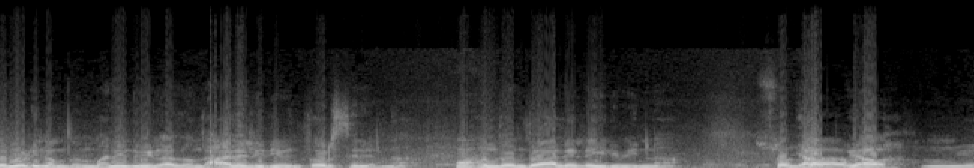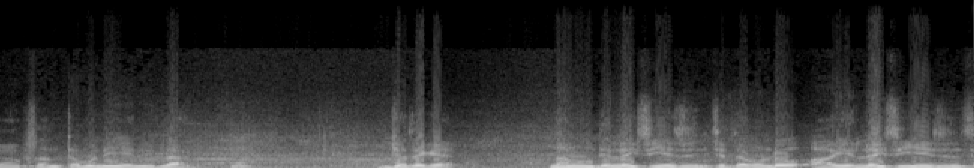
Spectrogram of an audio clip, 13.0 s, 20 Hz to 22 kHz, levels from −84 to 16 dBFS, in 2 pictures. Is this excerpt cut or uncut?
uncut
